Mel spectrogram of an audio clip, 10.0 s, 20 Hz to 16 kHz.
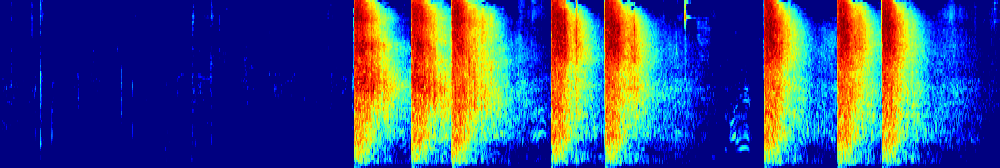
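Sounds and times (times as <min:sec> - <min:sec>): rifle shots: 0:03.5 - 0:06.9, 0:07.6 - 0:09.8.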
